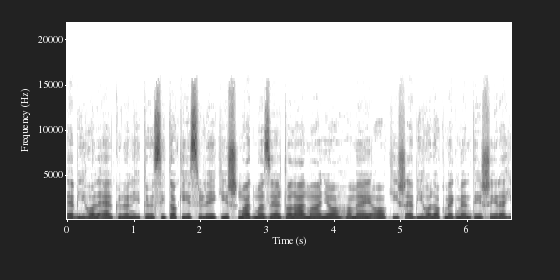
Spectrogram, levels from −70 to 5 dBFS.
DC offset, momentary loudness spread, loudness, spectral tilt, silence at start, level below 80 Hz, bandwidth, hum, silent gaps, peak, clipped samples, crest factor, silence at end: under 0.1%; 4 LU; -16 LUFS; -6 dB/octave; 0 s; -36 dBFS; 15 kHz; none; none; -4 dBFS; under 0.1%; 12 dB; 0 s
